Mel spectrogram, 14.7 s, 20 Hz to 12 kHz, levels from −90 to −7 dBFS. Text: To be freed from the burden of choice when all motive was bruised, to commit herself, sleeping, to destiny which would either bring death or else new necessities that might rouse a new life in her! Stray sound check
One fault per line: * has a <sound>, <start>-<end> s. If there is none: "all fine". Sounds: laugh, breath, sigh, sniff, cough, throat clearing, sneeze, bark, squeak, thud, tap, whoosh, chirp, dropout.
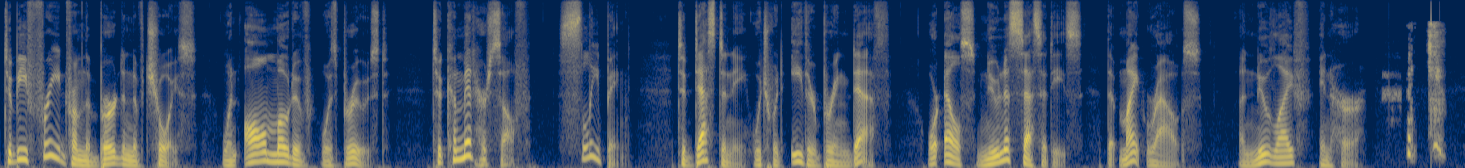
* has a sneeze, 13.8-14.5 s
